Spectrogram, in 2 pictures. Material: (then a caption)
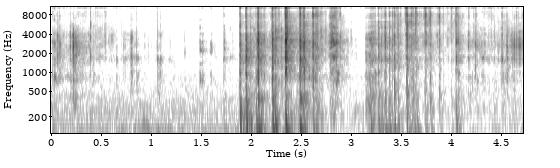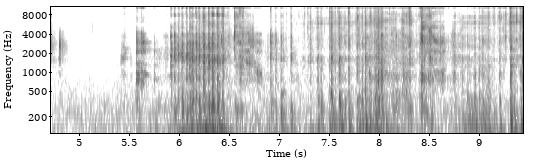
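Soap. A solid rectangular white soap bar is held in the hand and shaved with a metal utility knife blade, sending shavings curling off. Bursts of dry, bright scraping and crisp tearing come in irregular strokes, separated by short pauses.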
